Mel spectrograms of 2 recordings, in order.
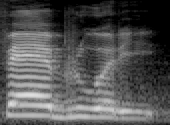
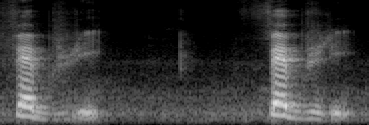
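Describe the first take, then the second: First: "February" as FEB-roo-AIR-ee; four full syllables in "February", feb-roo-e-ree; mispronounced February. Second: "February" as FEB-ruh-ree, lower; correct February. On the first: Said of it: "many people make this mistake". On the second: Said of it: "It's not February". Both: Shown as a demonstration.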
